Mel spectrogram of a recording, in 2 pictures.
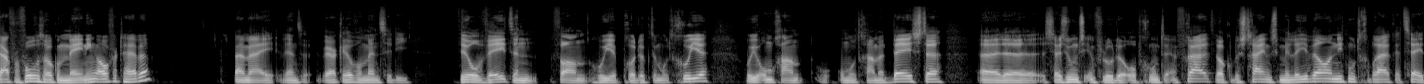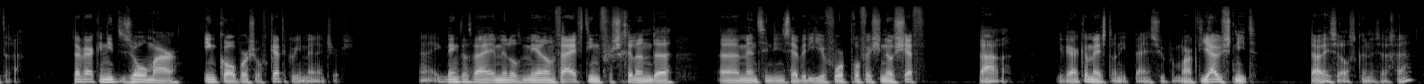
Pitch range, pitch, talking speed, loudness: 95-110 Hz, 105 Hz, 195 wpm, -21 LUFS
